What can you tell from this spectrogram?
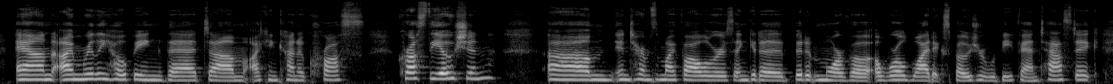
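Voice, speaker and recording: Recorded very cleanly against a silent background, a woman with an American accent speaks at a moderate pace, her medium-pitched voice keeping a fairly even intonation. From United States. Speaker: vlogger. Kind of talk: casual vlog talk to camera. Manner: hesitant, many filler ums.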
